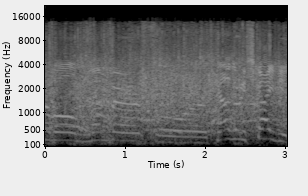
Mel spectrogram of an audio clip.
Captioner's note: some Applause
